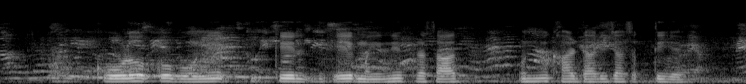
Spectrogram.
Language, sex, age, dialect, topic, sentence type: Hindi, female, 41-45, Kanauji Braj Bhasha, agriculture, statement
